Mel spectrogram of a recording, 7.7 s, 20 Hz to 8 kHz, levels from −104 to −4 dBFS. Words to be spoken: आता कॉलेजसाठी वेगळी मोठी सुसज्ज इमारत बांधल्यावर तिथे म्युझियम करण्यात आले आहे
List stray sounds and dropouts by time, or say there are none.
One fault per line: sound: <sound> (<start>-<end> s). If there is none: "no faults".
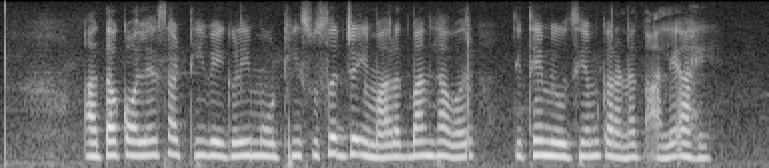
no faults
